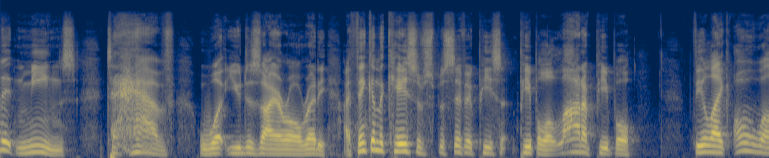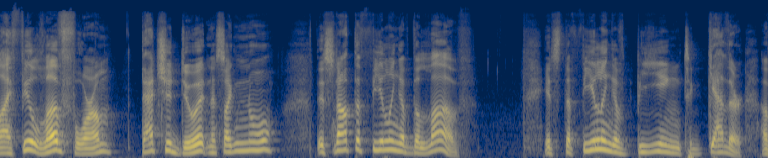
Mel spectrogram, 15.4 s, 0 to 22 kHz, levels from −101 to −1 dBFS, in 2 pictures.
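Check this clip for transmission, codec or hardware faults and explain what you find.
No technical fault can be heard anywhere in this speech recording, and the signal reaches the listener intact and continuous.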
